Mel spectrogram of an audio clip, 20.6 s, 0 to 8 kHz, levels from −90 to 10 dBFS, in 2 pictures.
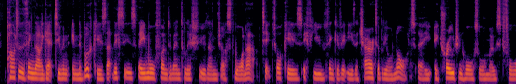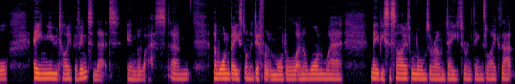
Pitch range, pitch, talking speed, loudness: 120-135 Hz, 125 Hz, 205 wpm, -30 LUFS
